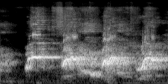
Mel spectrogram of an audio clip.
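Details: Adopted dog described as extremely aggressive, giving a quick series of three high, whining yelping barks in under two seconds, close and loud.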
